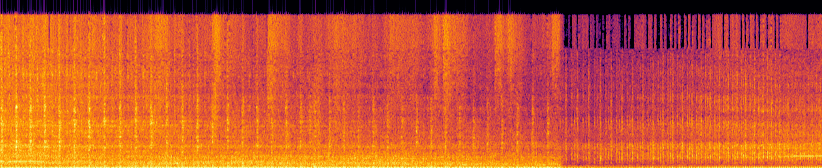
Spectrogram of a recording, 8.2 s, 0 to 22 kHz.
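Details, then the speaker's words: T-40AM tractor diesel idling after the drive back to the garage: the air cleaner sneezes with a steady chuff about three and a half beats a second, then settles to a lower tone. Intake chuffing worth checking. "Послушайте, как чихает очиститель воздуха ."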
